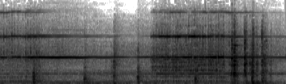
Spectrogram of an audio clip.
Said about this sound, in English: Answer the phone, will you?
